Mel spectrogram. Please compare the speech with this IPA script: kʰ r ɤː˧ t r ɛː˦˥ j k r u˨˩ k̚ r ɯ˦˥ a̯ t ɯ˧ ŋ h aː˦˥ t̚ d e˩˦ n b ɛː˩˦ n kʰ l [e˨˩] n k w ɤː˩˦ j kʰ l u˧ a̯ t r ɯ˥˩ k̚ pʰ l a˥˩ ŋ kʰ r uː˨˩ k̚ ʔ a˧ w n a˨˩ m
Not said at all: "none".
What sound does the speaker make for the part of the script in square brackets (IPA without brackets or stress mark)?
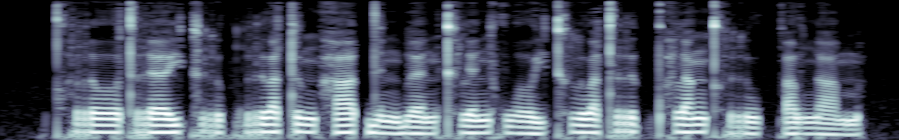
e˦˥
